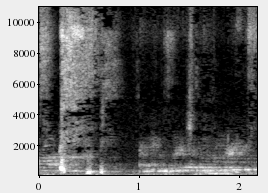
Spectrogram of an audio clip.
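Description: A person coughing, with two short bursts in the first half-second, then faint voices in the background.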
